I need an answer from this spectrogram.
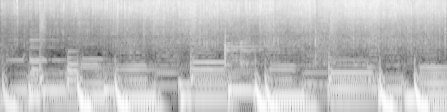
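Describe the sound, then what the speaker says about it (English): Garlic and sun-dried tomatoes sizzle loudly in a very hot oiled pan, a close continuous fry broken by repeated sharp metallic clanks of a utensil against the pan. "This garlic's gonna get color almost immediately from the very hot pan."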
